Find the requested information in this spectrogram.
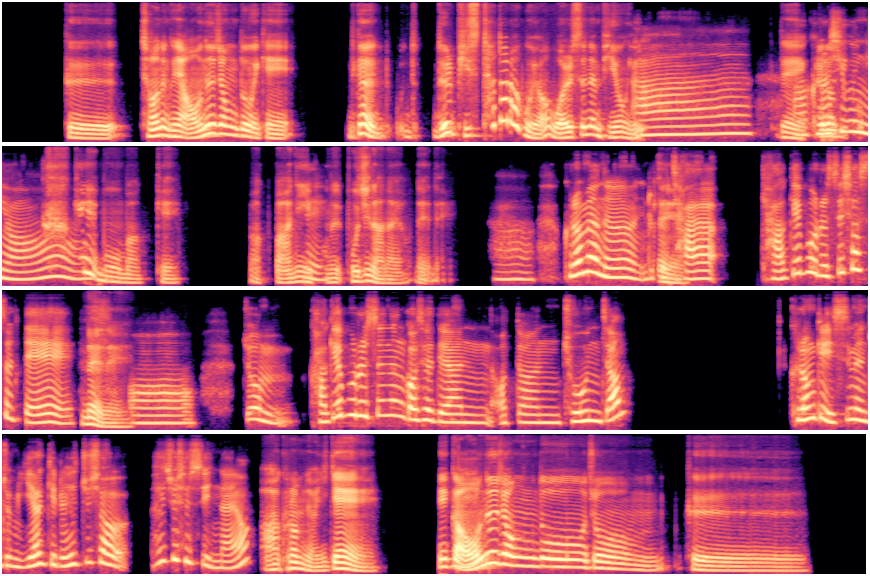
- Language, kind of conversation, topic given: Korean, podcast, 생활비를 절약하는 습관에는 어떤 것들이 있나요?
- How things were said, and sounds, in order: tapping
